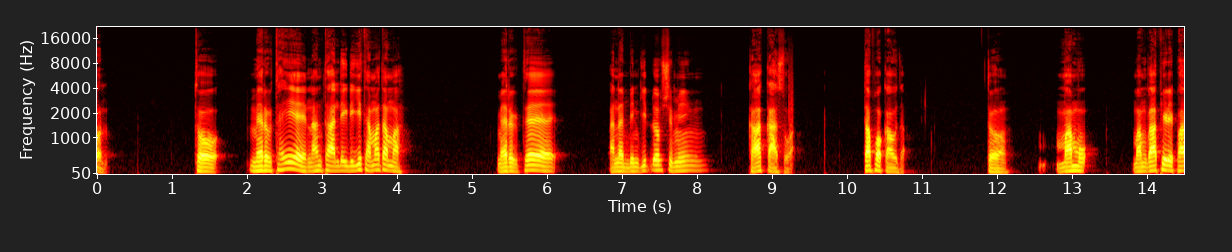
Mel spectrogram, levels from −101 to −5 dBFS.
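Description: At 9.22 to 9.35 s there's a short burst of loose connector crackle: a worn contact making and breaking, chopping the speech into irregular scratchy pops.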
